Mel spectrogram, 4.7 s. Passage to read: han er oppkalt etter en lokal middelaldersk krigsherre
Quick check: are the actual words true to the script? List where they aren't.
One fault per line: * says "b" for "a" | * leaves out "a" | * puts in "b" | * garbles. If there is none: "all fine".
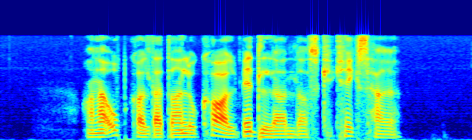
all fine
